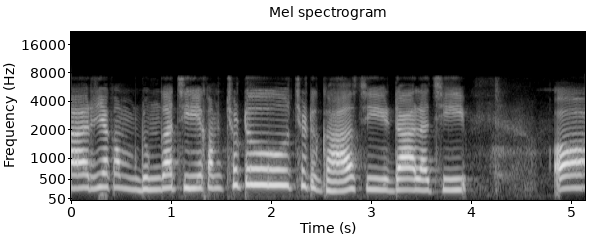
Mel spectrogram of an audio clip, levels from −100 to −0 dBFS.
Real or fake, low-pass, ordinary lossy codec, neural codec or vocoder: fake; 7.2 kHz; none; vocoder, 44.1 kHz, 80 mel bands, Vocos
